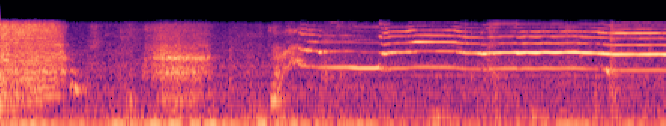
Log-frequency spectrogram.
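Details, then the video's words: A domestic cat, angry and attacking its enemy, gives a sustained, steady, moaning yowl after several seconds of rustling noise. Czech speech is heard in the background. "angry cat"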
